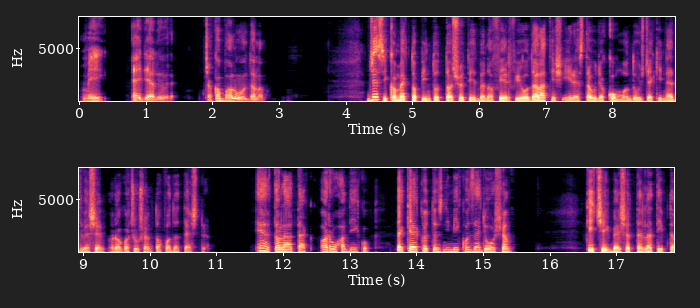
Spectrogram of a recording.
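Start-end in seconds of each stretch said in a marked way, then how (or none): 0.0-2.8 wounded man. Acted. Wounded man answers through pain. 11.6-15.5 high-pitched distressed exclamation; alarmed urgency. Acted. Girl alarmed at his wound.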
